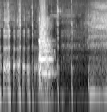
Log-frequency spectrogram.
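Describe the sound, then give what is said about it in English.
Camaro, an office German Shepherd, barks repeatedly and loudly at a man walking into the office, a quick run of sharp woofs with one harsher, rougher bark in the middle, ending in a drawn-out whine-like note. “Camaro's yelling at one of the guys walking in the office.”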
